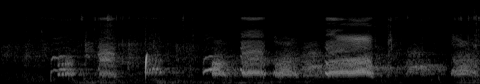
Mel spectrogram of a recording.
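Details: Meerkat babies at Nagasaki Bio Park, growing up: short squeaky chirps and calls in bursts of about half a second, some with a thin tonal line that rises or wavers, plus a brief click; faint background hiss.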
